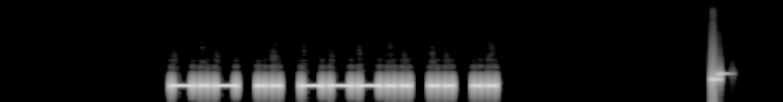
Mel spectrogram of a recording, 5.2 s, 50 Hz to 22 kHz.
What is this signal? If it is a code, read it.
Morse code, heard as a keyed tone, about 25 wpm, 700 Hz. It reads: KI8II
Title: USA Call Signs - 3x Character Spacing - 25wpm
